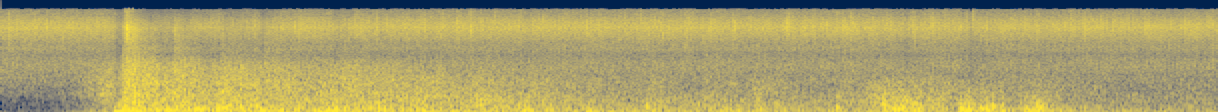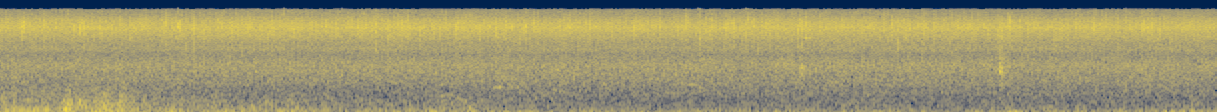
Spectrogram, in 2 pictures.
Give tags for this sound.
cats-and-dogs
thunder
lightning
crack
deep
splash
rain
boom
rumble
pour
water
loud
bass
pitter-patter

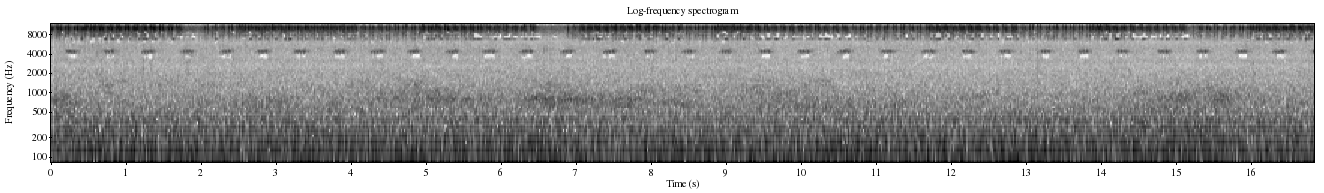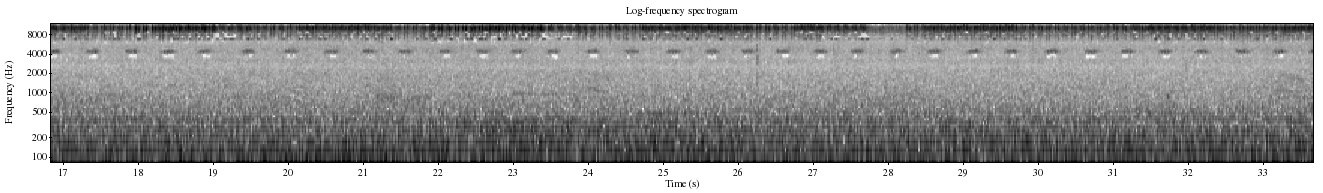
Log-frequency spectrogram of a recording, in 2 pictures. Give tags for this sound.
ambience
night
crickets
field-recording

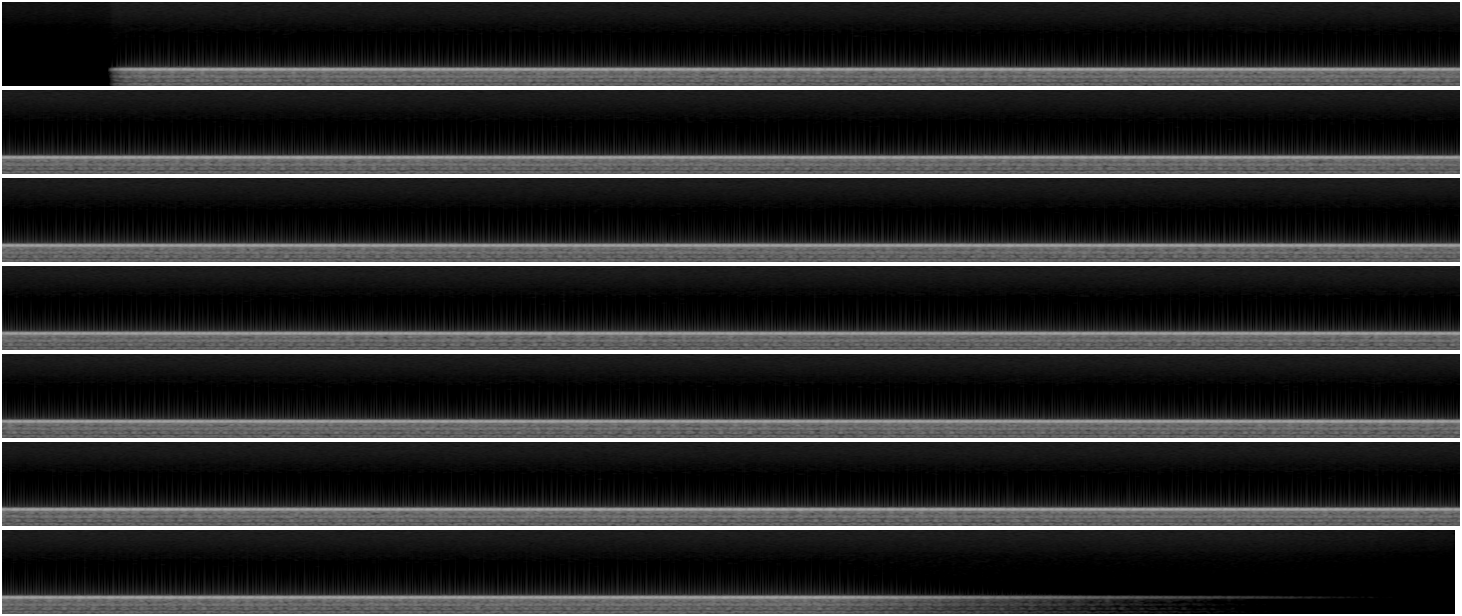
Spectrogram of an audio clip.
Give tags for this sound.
impulsion
energy
ambience
spaceship
futuristic
hover
starship

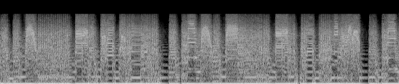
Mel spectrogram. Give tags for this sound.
loop
sequence
noise

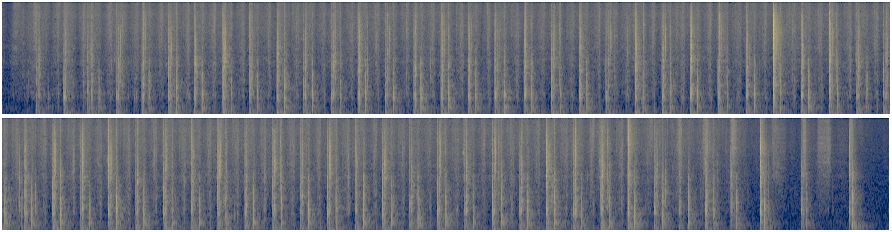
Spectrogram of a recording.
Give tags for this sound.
footstep
steps

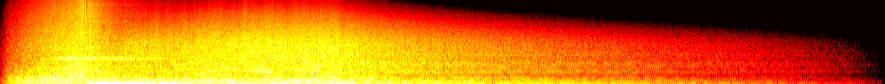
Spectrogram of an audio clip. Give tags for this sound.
cinematic
dramatic
film
fx
hit
impact
movie
sci-fi
sound-design
suspense
synth

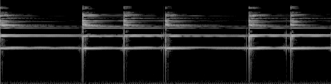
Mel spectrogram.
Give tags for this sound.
bhajan
world
kirtan
karatalas
ethnic
cymbals
india

